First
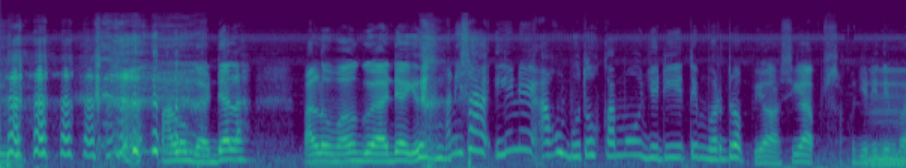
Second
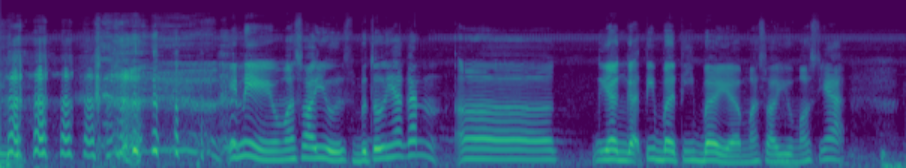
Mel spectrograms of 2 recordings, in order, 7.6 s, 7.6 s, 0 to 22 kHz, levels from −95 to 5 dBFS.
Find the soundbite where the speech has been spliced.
first; 2 cuts; at 1.4 s, 3.8 s

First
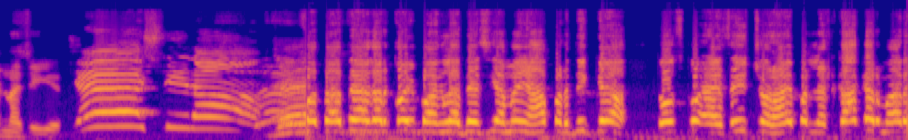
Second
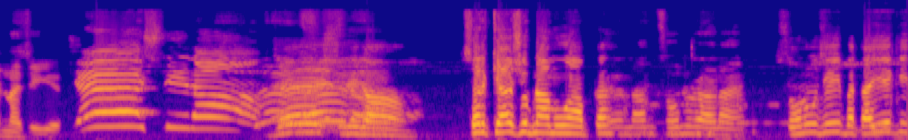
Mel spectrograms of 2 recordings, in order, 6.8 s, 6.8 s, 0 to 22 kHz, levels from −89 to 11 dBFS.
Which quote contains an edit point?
first; 1 cut; at 2.3 s

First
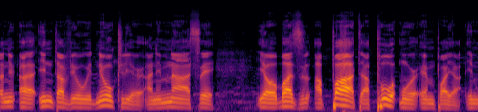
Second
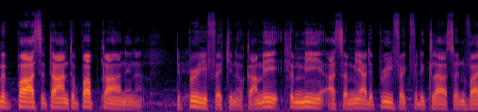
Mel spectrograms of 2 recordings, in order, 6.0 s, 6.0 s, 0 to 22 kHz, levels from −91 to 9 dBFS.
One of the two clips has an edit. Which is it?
second; 1 cut; at 3.6 s

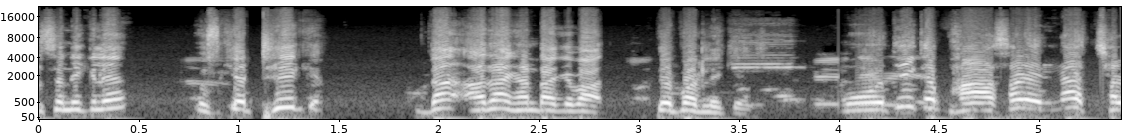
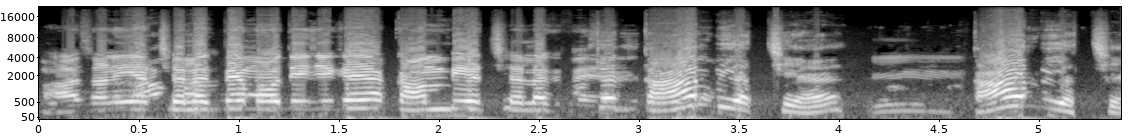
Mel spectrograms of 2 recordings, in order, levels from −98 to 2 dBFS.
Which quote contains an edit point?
first; 1 cut; at 3.9 s

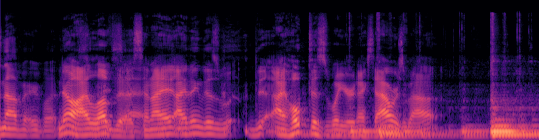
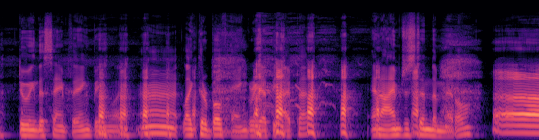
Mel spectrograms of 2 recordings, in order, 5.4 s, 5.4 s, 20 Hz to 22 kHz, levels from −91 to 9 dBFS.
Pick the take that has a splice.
first; 1 cut; at 4.5 s

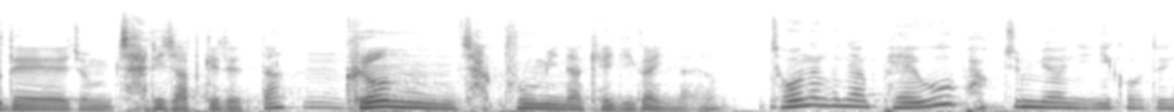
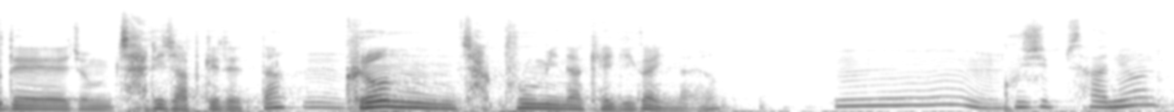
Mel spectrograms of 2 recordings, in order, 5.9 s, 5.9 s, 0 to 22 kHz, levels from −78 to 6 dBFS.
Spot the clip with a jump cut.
first; 1 cut; at 3.8 s

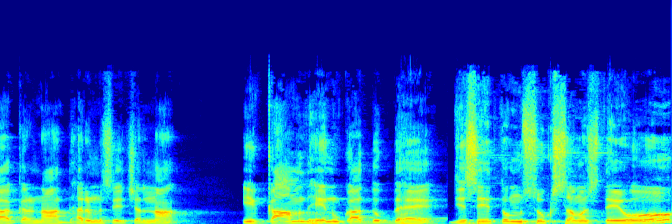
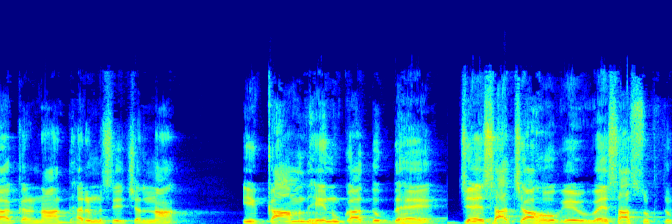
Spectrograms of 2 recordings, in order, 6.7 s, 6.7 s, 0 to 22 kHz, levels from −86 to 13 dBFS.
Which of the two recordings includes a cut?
first; 1 cut; at 4.4 s

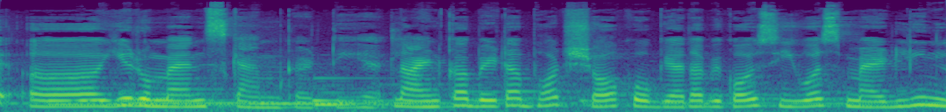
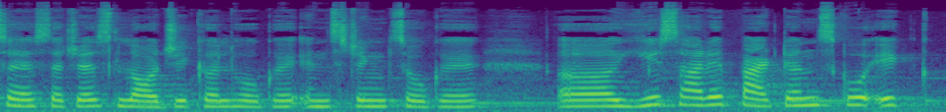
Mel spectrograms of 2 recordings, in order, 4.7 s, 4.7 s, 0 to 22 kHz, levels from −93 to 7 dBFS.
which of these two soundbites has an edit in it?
first; 1 cut; at 1.9 s

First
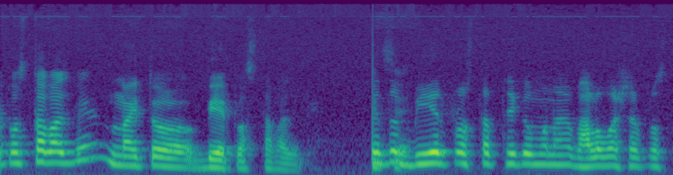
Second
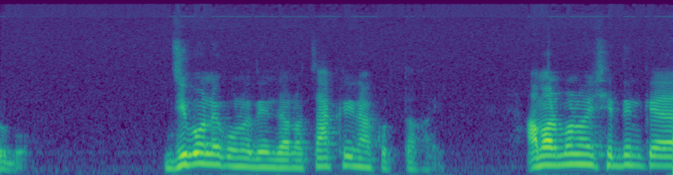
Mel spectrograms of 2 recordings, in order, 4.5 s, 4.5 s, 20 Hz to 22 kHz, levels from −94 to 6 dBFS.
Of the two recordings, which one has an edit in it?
first; 1 cut; at 2.5 s

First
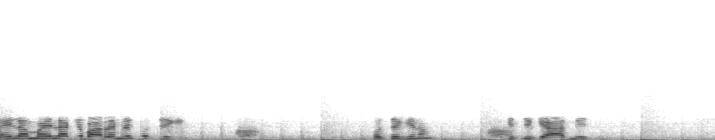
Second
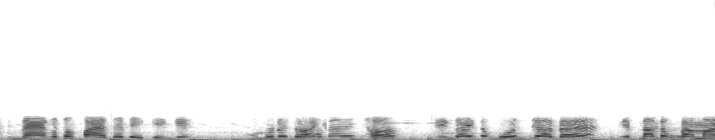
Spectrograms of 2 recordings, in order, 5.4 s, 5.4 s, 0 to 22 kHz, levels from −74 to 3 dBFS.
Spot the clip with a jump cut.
second; 1 cut; at 2.4 s

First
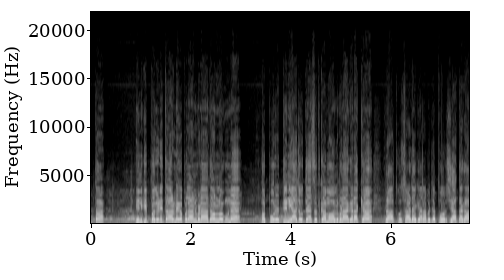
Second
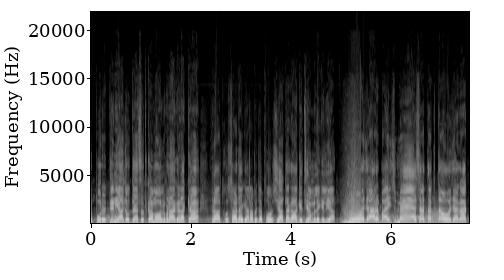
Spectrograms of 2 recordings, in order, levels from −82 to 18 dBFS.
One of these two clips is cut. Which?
second; 1 cut; at 5.1 s

